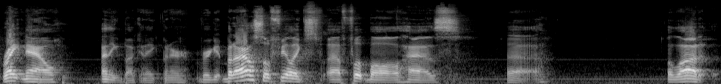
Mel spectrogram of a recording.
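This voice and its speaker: A man's voice: lowish voice, lively intonation, normal speed, a bit bright. An American man hosting a podcast, talking in a casual, conversational interview style. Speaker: podcast host.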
